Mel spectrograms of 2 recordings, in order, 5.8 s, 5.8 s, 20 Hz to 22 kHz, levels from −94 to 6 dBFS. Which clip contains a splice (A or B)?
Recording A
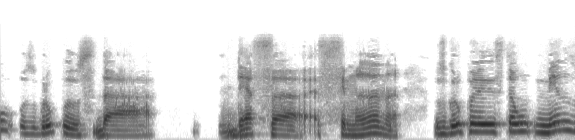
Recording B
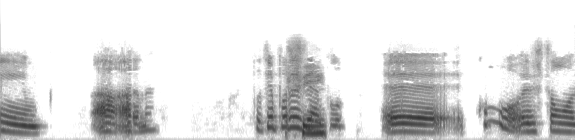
B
